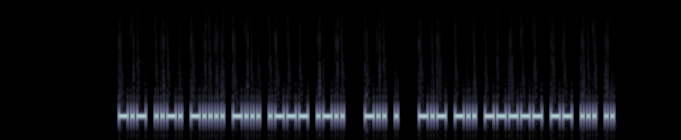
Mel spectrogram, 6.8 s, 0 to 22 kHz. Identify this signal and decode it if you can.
Morse code, heard as a keyed tone, about 40 wpm, 700 Hz. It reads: KF6BJL DE KD0MSI
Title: USA Callsign DE Callsign - 6 Characters - 40wpm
